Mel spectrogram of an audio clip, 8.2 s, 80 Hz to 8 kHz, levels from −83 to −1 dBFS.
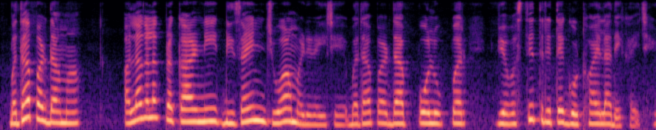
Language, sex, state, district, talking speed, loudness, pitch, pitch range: Gujarati, female, Gujarat, Valsad, 140 wpm, -14 LUFS, 245 Hz, 230-280 Hz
